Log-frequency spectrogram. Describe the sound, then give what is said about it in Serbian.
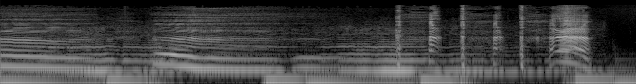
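Buzzing of a fly in a room, a wavering, shifting drone that rises and dips, set over a low, pulsing rhythmic background. “Muva je iznenađeno zujala.”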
